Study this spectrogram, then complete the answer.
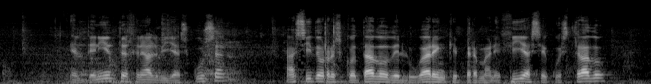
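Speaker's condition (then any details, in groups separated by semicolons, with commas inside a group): No condition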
